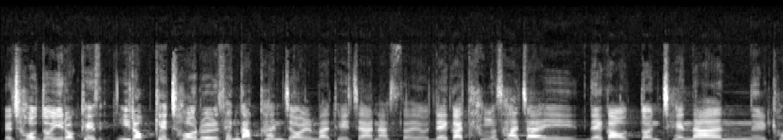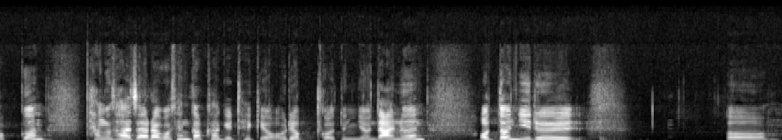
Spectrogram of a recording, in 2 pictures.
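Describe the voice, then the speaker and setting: A woman's voice: medium pitch, animated, moderate pace. A middle-aged woman giving a parenting lecture in an earnest, conversational way, often putting questions to her listeners and drawing on her own life as a mother. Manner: personal, shares her own experience as a mother.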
